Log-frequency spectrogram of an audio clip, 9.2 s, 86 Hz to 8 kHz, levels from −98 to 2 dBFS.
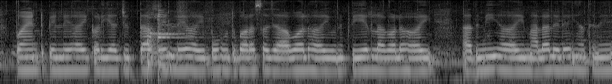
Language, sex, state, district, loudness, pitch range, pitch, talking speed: Bajjika, female, Bihar, Vaishali, -39 LUFS, 175-185 Hz, 180 Hz, 145 wpm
